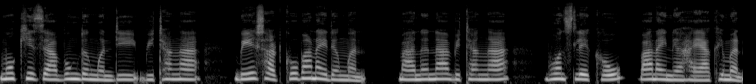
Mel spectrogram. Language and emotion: Bodo, neutral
